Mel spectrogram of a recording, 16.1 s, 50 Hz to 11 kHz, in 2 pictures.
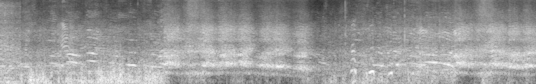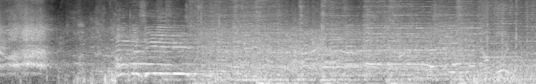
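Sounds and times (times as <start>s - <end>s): crowd cheering and chanting: 0.0s - 16.0s.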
